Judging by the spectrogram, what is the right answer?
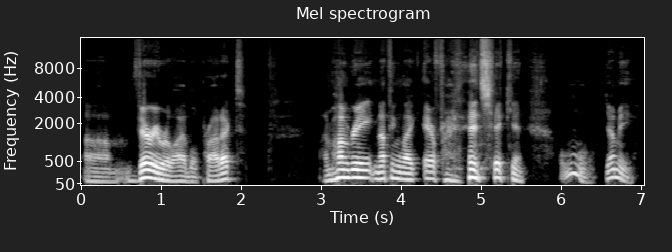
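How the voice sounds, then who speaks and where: A man hosting a casual livestream, rambling with many ums and restarts as his voice starts to go hoarse. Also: mid-range voice, lively intonation, takes it slowly. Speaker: livestream host. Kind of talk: casual livestream chat reading viewer comments.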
